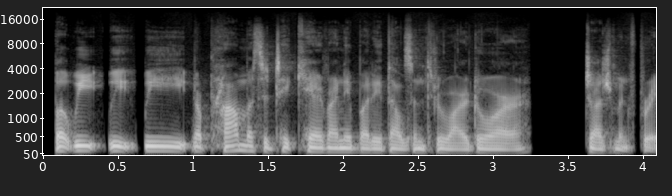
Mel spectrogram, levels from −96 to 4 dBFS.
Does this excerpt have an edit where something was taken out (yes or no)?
yes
